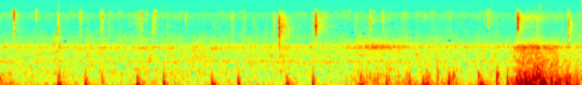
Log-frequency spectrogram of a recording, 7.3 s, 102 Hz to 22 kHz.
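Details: ASMR sleep-aid heartbeat: steady, soft low thumps at roughly 80 beats a minute with gentle breathing and faint humming behind; a regular, normal heartbeat.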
